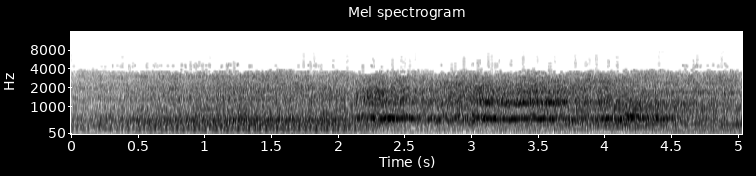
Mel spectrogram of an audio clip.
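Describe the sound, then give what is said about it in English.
The Green Hornet's car engine roars loudly, surging after a couple of seconds as tires squeal over the sustained rumble while the car drives right past people. No voices are heard. “Drive right past them, Cato.”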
